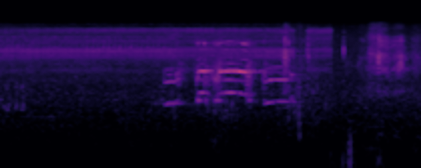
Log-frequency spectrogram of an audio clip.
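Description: A rooster crowing once, about two seconds in: a single call with a rising start, a held middle and a falling end, over a faint steady hiss.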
